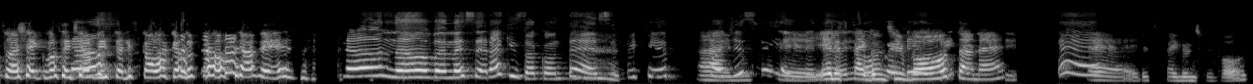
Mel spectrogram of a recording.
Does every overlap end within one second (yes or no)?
no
